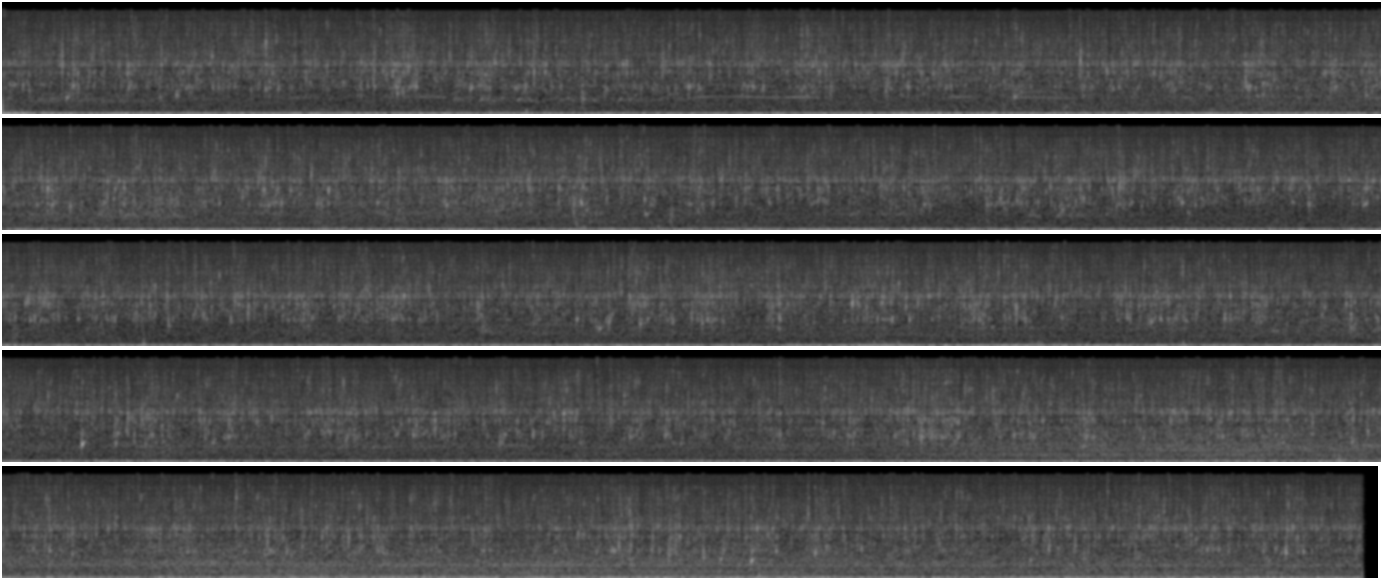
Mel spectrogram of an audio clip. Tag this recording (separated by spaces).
ambiance ambience ambient background barking distant dog field-recording nature soundscape stream water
